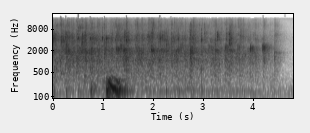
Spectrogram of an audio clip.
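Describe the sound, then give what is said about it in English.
Audience applause at a New York Historical event, a steady wash of clapping that holds for several seconds before quickly falling away at the end. “Let's just give them a hand.”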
